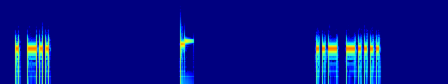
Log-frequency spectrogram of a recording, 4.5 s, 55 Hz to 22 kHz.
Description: Morse code, heard as a keyed tone, about 40 wpm, 700 Hz. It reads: ED U6
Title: All Cut Numbers - 2-Digit 40wpm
